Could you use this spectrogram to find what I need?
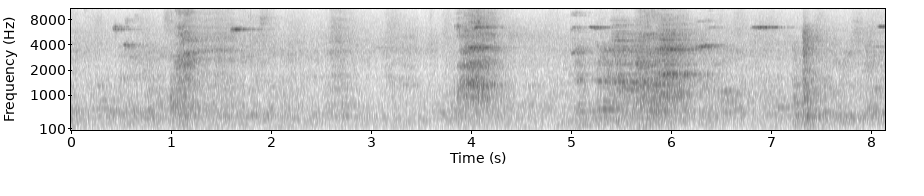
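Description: A man exhales sharply with effort, close by.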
